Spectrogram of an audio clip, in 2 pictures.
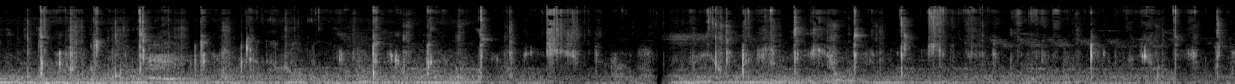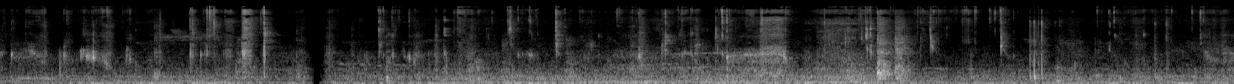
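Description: Close-miked chewing and biting of food, with a dense run of small sharp mouth clicks and crunches. The sound breaks off briefly twice.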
